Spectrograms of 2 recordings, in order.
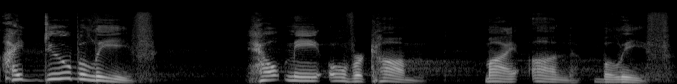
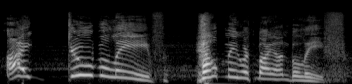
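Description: First: Slow, weighted plea, sinking to a low finish; desperate hope. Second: Crying out high and loud, words stretched; a father's anguished plea, full of pathos; desperate cry. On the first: Father's prayer to Jesus, restrained desperation and hope. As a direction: pray it slowly, each phrase set apart. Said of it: "combination of desperation and hope". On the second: Father crying out to Jesus for help, desperate. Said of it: "There's desperation in his voice". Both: Acted.

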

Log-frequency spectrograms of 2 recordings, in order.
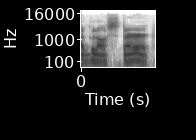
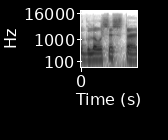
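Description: First: 'Gloucester' as GLOS-ter, low; actual pronunciation. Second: 'Gloucester' as glo-SES-ter, low; reading as written. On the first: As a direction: say 'Gloucester' in two syllables. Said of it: "yung pala". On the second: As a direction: read 'Gloucester' in three syllables. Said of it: "pag binasa mo". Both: Shown as a demonstration.

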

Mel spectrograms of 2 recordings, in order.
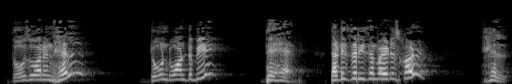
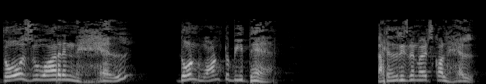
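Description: First: Louder, higher, each phrase hung before "there" and "hell"; emphatic repetition. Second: Said in the usual way. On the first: Real, not acted. Preacher drives the point home to listeners, emphatic and halting. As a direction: pause before "hell" and drop it in as the punch word.

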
